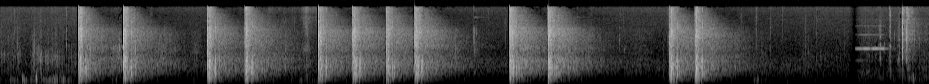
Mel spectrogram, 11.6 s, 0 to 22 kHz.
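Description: Rapid pistol fire from a SIG Sauer P226 during a practical-shooting course of fire: about a dozen sharp shots, mostly in quick pairs with short pauses between groups, each trailing off in an echo.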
